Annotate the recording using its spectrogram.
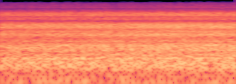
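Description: Full-scale five-segment solid rocket booster for NASA's Space Launch System firing on a horizontal static test stand, a loud, steady rumbling hiss in the first seconds after ignition that swells slightly.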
